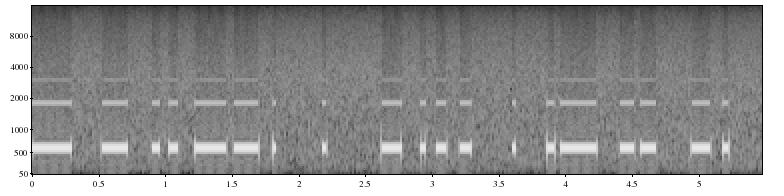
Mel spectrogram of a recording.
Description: Beeps of irregular length. There is no code.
